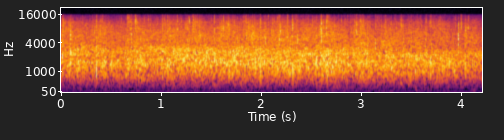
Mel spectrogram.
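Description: Audience applauding, fairly faint, building in the first second and slowly fading out near the end.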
